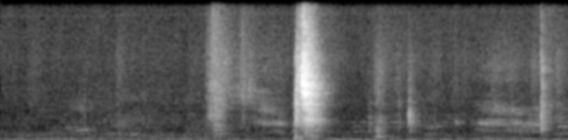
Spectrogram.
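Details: One loud, sharp sneeze from a man in a bedroom holding a laptop, with a brief breath before it over quiet room noise.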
